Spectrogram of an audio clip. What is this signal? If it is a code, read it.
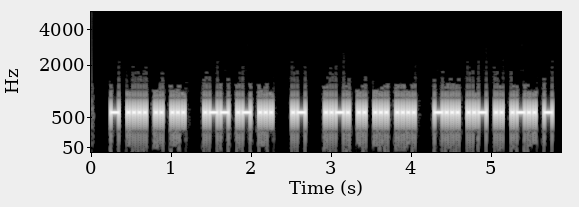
Morse code, heard as a keyed tone, about 34 wpm, 600 Hz. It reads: THIS WAS A FISH BUILT
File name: the old man and the sea 2 35wpm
